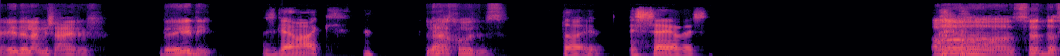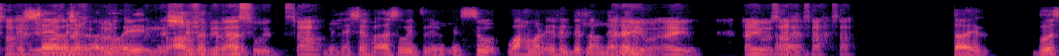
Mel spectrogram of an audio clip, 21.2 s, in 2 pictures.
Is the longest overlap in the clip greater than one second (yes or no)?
yes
